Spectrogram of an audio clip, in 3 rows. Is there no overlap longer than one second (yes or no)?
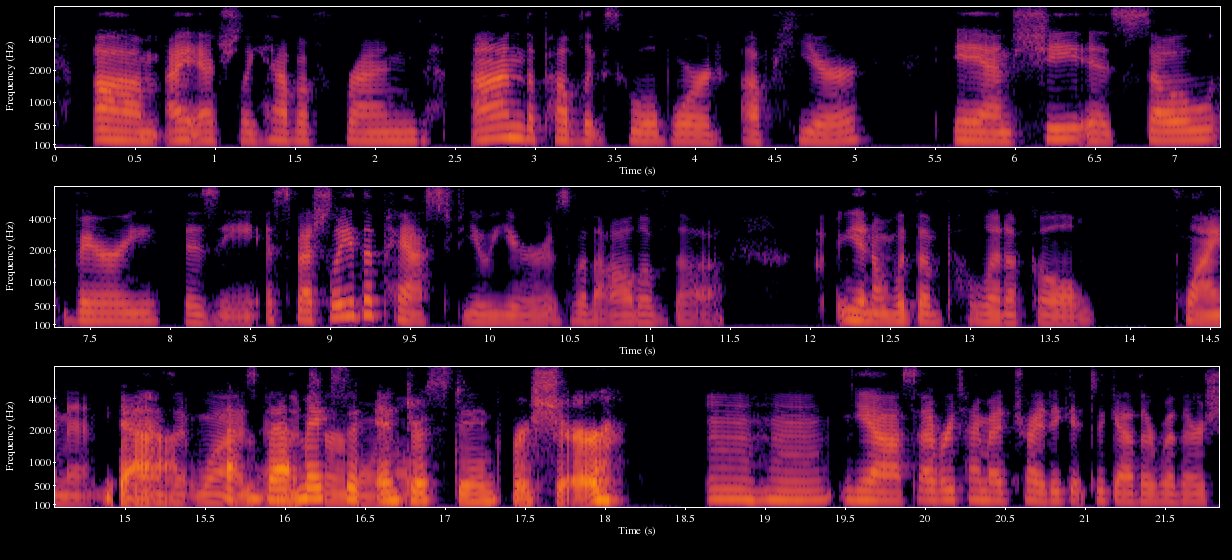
no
